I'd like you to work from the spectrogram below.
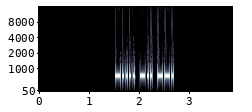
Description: Morse code, heard as a keyed tone, about 35 wpm, 700 Hz. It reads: 6DG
